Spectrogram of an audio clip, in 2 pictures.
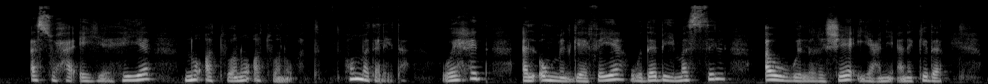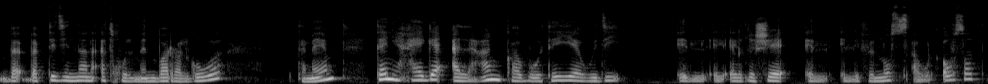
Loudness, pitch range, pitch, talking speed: -28 LUFS, 155-210 Hz, 180 Hz, 105 wpm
